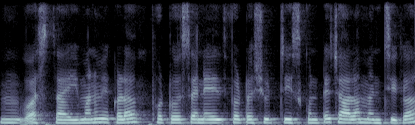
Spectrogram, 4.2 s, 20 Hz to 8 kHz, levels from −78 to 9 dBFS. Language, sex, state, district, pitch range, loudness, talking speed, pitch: Telugu, female, Andhra Pradesh, Chittoor, 200-210 Hz, -15 LUFS, 160 wpm, 205 Hz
